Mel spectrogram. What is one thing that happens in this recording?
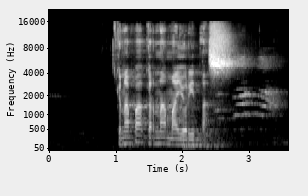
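A man speaks calmly into a microphone, in a slightly echoing room.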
